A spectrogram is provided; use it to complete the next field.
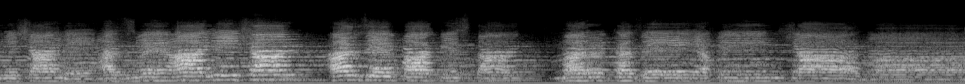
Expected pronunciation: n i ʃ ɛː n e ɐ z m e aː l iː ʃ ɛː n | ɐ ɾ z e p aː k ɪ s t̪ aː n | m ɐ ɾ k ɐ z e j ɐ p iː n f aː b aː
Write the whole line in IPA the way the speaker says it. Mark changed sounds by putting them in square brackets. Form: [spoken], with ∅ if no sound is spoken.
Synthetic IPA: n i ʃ [aː] n e ɐ z m e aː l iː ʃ [aː] n | ɐ ɾ z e p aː k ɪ s t̪ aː n | m ɐ ɾ k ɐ z e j ɐ [q] iː n [ʃ] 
